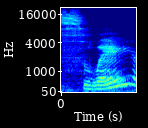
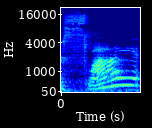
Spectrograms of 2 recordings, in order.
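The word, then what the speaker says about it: Slaai: is from drunk elephant i cannot pronounce this i think it's slay or sly s-l-a-a-i makeup melting butter cleanser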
